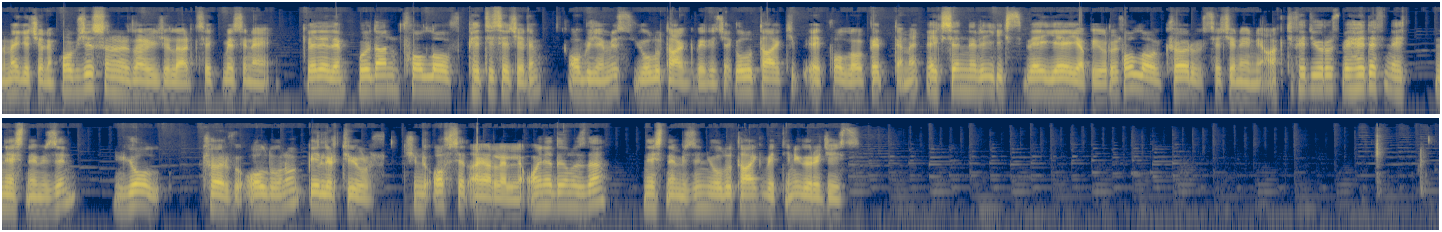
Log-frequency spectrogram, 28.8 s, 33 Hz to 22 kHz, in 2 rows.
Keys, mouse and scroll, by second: 1.2-8.5 drag, 8.6-13.8 drag, 21.0-27.4 drag.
